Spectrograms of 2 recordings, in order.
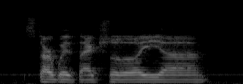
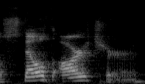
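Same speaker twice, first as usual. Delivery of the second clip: slow, stretched, higher and louder, self-mocking; drawn-out stealth archer; 6 semitones higher, 5 dB louder, much slower than usual. Real, not acted. Player picking the cliché build, drawn out and mocking. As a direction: drag it out like the cliché it is.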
